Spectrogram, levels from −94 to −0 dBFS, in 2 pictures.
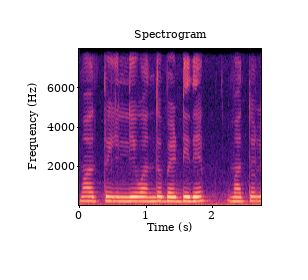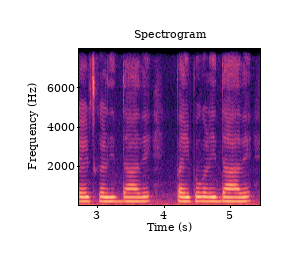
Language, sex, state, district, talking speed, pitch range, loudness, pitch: Kannada, female, Karnataka, Bidar, 120 wpm, 215-225 Hz, -16 LUFS, 220 Hz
